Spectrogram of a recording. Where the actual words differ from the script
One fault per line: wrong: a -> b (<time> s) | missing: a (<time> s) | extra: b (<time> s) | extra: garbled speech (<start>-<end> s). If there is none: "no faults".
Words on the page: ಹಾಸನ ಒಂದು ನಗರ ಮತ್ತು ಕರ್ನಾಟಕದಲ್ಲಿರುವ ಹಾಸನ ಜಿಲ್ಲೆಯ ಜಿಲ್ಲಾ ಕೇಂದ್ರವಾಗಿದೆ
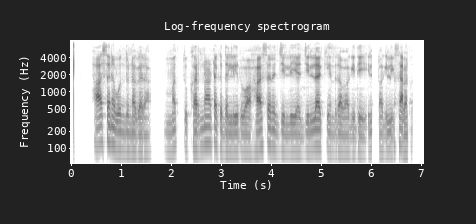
extra: garbled speech (5.9-6.8 s)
